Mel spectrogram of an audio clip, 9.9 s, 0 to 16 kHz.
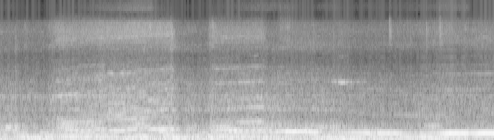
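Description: BMW S54 3.2-litre straight-six in an E30, heard from inside the cabin under hard acceleration: the revs climb, drop at a gear change about three and a half seconds in, and climb again. After that the engine settles to a steadier, slowly falling drone.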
